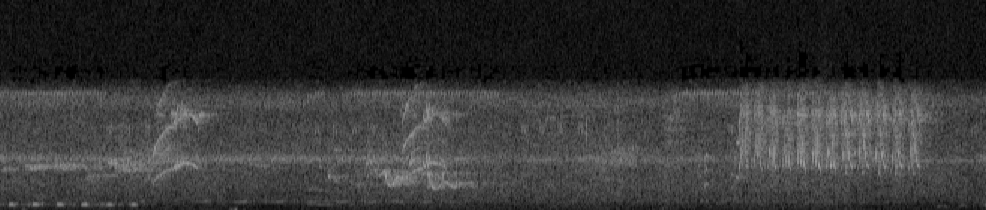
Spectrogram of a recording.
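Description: Nature-documentary wildlife ambience: repeated swooping bird calls over a steady hiss, a fast pulsing call in the first second, and a rapid trill from about six seconds in.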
